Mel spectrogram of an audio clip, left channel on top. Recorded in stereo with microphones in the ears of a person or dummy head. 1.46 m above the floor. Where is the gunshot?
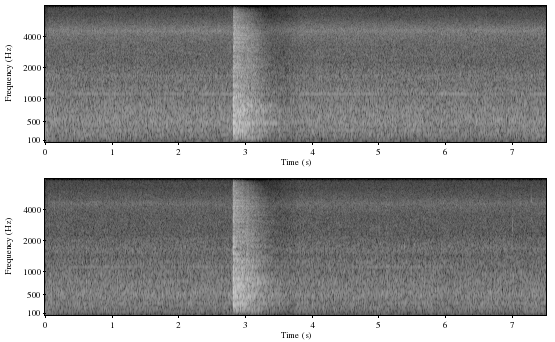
80° right, 3.5 m.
